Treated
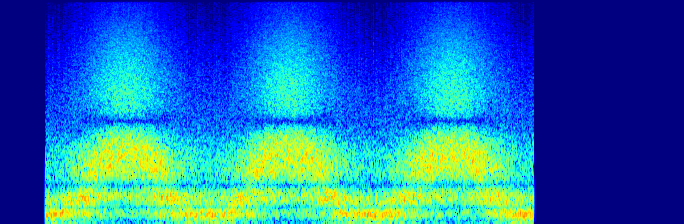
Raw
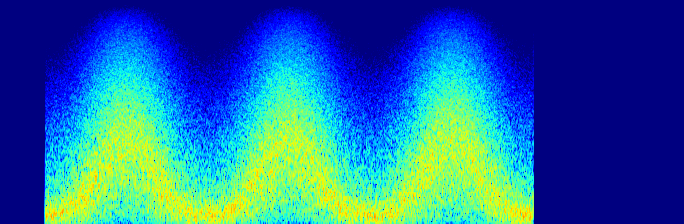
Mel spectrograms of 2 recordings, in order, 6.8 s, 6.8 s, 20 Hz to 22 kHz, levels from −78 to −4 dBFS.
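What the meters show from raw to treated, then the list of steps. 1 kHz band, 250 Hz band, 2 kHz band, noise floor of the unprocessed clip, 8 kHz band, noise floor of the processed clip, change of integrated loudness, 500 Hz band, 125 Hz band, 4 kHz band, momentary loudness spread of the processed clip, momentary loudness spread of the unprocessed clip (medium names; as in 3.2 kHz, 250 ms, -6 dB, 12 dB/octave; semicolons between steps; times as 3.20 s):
+1.0 dB, 0.0 dB, -2.5 dB, -84 dBFS, +2.5 dB, under -85 dBFS, -0.5 dB, +0.5 dB, -0.5 dB, -3.0 dB, 6 LU, 8 LU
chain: static phaser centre 480 Hz, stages 8; spring tank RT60 2.9 s, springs 32/59 ms, chirp 60 ms, DRR 17.5 dB; small samples zeroed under -35 dBFS; trim +3 dB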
